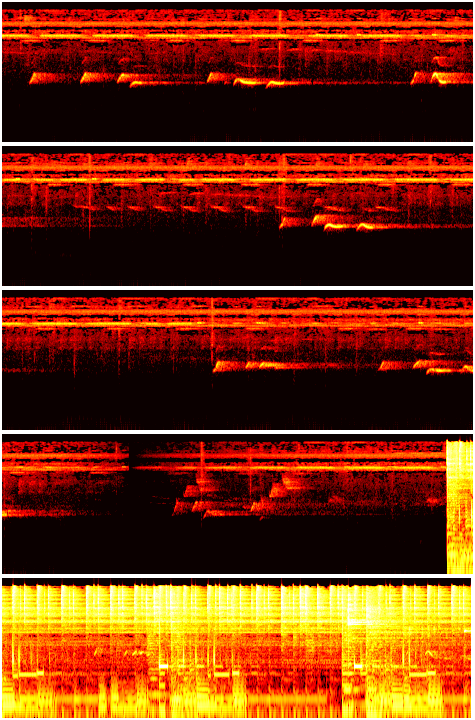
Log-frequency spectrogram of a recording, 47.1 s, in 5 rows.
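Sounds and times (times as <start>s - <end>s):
high insect drone: 37.2s - 40.8s, 42.4s - 44.5s
short high bird notes: 37.2s - 47.0s.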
